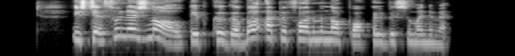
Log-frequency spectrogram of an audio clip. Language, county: Lithuanian, Kaunas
